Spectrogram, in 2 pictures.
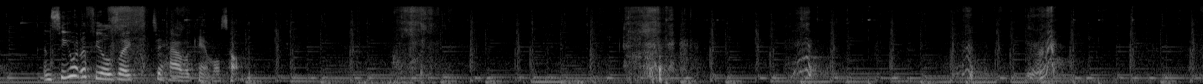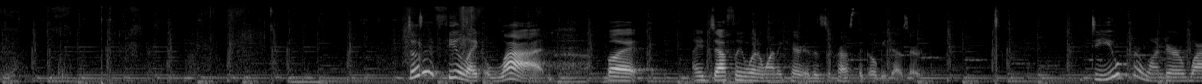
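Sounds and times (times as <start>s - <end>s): soft background music: 0.0s - 24.0s
backpack zipper pulled: 3.8s - 4.6s, 6.1s - 7.1s, 7.8s - 8.4s, 9.5s - 10.9s, 11.9s - 14.8s.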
